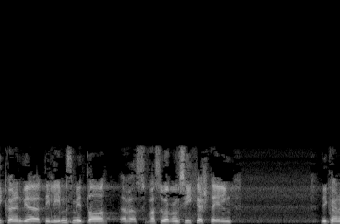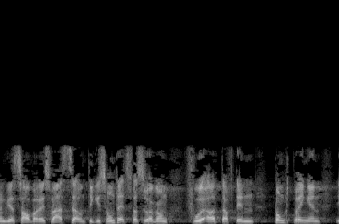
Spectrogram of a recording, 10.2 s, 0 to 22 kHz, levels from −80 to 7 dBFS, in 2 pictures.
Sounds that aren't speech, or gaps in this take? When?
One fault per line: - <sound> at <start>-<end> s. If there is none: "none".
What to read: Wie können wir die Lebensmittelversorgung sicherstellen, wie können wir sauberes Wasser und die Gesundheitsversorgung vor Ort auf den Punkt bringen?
none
